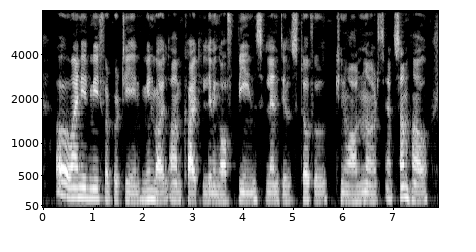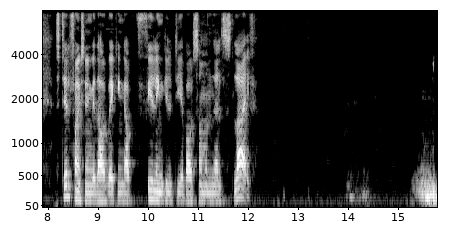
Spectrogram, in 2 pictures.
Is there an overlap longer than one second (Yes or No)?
No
